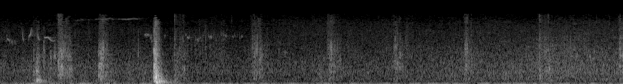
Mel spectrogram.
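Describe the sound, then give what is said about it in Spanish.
A car stopped at the door of a luxurious seaside mansion: its door clicks open as the driver gets out, then shuts with one solid thud, followed by a steady series of soft footsteps walking away over a faint background hum. “Sale del coche.”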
